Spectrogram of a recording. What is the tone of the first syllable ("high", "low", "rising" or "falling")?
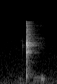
low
